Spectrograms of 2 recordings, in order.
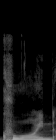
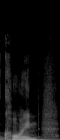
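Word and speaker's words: Quoine: Es geht um einen Gerichtsfall zwischen zwei Firmen, der B2C2, das ist ein Krypto-Liquiditäts-Provider, und Coin oder Coin ausgesprochen, mit Q geschrieben.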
